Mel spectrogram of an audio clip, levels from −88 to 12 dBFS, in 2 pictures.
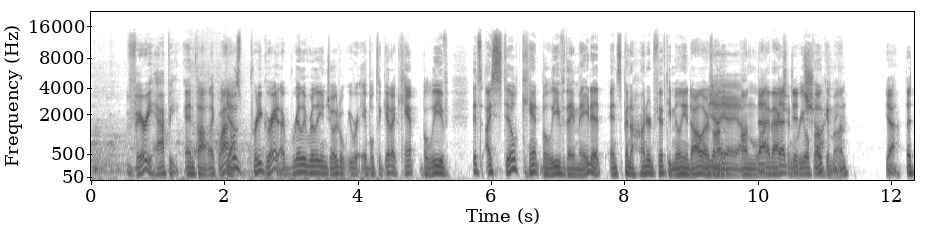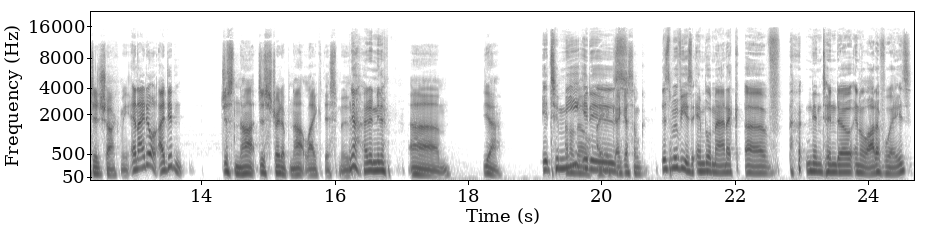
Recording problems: rain or running water; faint; throughout; 20 dB below the speech

